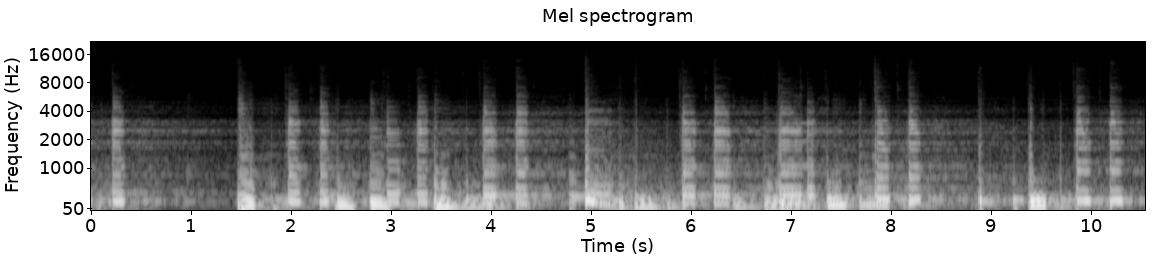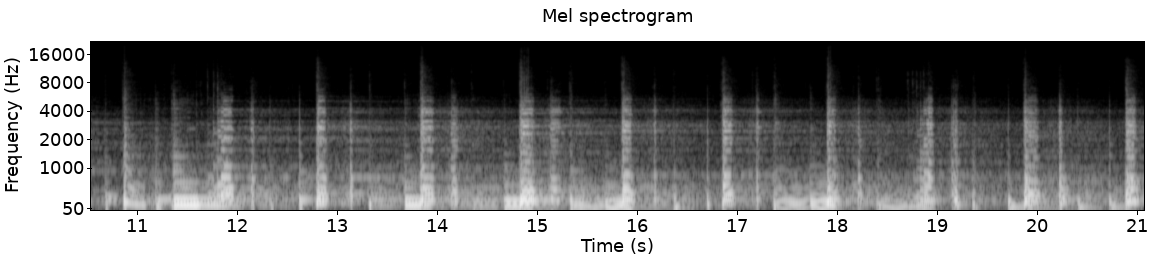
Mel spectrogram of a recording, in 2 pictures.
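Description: An electric guitar plays rhythmic chords and riffs with a clean tone and a wash of reverb, continuous for about twenty seconds with no voices.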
